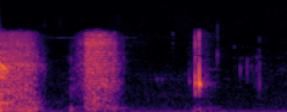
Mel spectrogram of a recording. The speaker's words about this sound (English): Did you just down a cough drop? I didn't just down it. I'm sucking on it.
